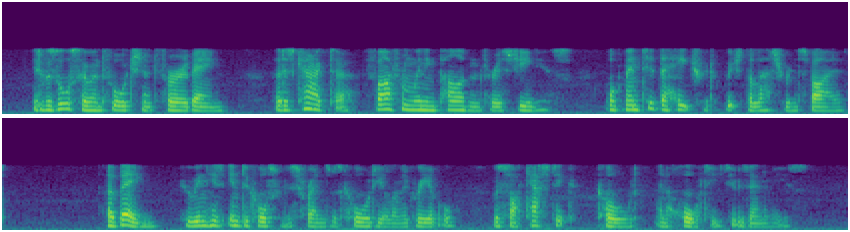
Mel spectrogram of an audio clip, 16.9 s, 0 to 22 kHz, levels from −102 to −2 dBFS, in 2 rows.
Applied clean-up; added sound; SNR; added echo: none; none; none; none.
